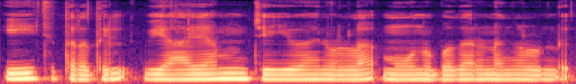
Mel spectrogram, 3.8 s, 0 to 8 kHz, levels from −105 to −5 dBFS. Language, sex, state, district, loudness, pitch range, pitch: Malayalam, male, Kerala, Kollam, -14 LUFS, 125-135 Hz, 125 Hz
